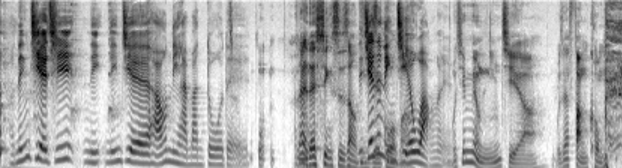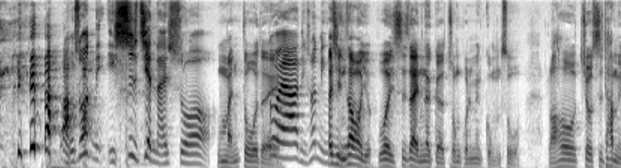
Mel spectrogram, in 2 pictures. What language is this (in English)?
Chinese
